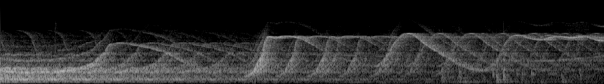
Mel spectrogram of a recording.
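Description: Electronic outro music of swooping synthesizer tones, the pitch gliding up and down with trailing echoes, like a theremin or siren. About two and a half seconds in, a new sweep rises sharply, and near the end a high wavering tone holds.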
